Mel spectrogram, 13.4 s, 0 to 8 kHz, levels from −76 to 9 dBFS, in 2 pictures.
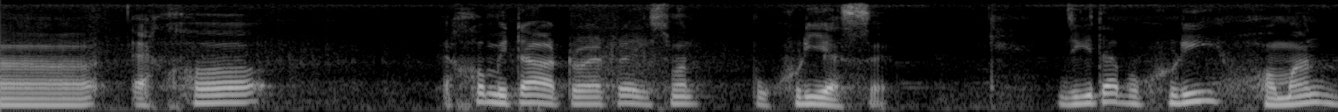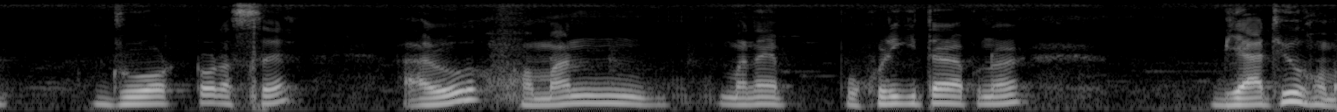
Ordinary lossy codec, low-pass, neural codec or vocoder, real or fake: none; 7.2 kHz; none; real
